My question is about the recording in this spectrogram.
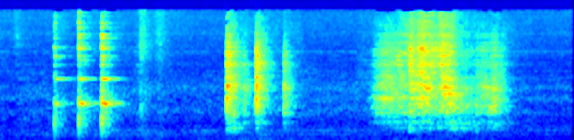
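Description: Stainless steel sauté pan clinking and ringing as it is handled and set down on a portable gas burner: a few sharp metal knocks, more clicks a little past two seconds in, then a hiss lasting over a second.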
